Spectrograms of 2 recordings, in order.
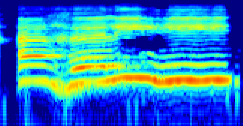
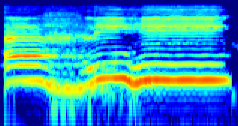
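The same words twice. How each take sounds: First: Slow "ahlihi" said as "a-he-lihi"; faulty chant with an extra vowel after first h in "ahlihi"; wrongly bounced h. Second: "ahlihi" chanted higher and louder, h running straight into l; slow "ahlihi" with no extra vowel; correct flowing h. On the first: Teacher showing the mistake, bouncing h. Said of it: "tidak memantul menjadi ahlihi". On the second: Teacher giving the correct reading, flowing h. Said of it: "Yang betul". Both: Shown as a demonstration.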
